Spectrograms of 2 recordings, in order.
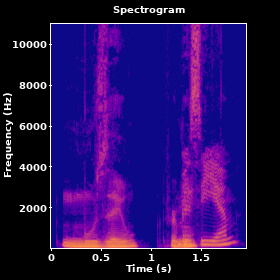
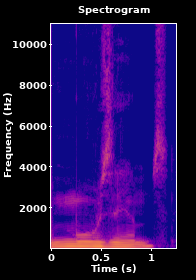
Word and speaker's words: museum: Museum museum museum yeah so there is that kind of m y sound at the beginning like in me and you Mew museum museum I was hearing you and a lot of our students do this say museums but you want to say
